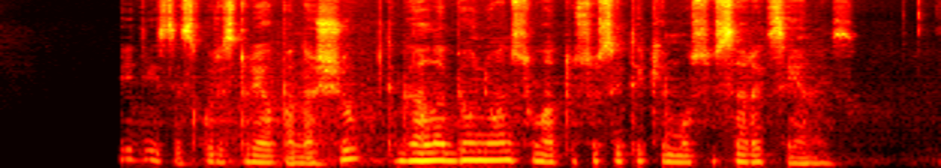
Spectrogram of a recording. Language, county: Lithuanian, Klaipėda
